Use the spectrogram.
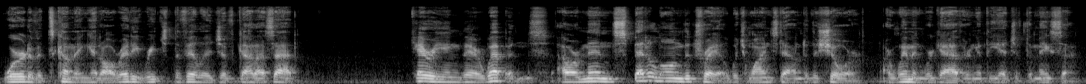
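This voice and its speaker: A man narrates a storybook in a slightly low voice with a husky edge. He reads the prose aloud as an audiobook reader would. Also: normal speed.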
